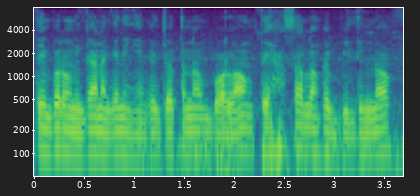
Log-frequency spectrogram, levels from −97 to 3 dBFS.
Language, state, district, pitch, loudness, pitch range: Kokborok, Tripura, Dhalai, 100 Hz, -18 LUFS, 95-105 Hz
